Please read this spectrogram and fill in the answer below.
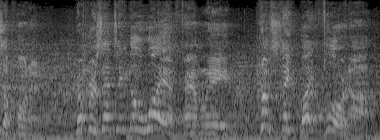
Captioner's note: crowd cheering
